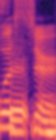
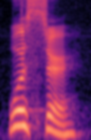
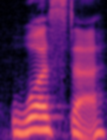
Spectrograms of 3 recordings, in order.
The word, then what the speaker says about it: Worcester: Worcester. – It. – Worcester. Or if you're from Boston, it's Worcester. I was telling this story earlier when I lived in Boston.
